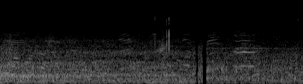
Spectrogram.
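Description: An aircraft engine drones overhead.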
